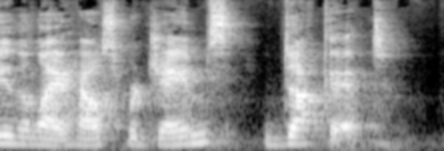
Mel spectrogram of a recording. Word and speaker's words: Ducat: I was pronouncing it Ducat because it's D-U-C-A-T, and then I listened to a video by a person actually from Scotland, and they were like, Ducat, and I was like, oh, I had no idea. I've pronounced that name wrong throughout history then.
